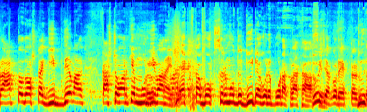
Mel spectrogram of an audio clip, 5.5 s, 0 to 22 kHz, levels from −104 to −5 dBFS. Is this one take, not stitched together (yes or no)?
no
